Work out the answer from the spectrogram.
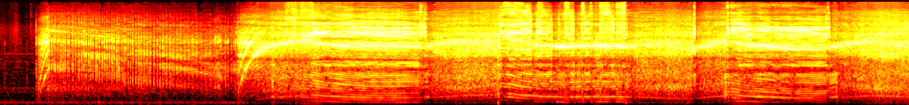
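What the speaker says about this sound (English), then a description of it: "Let's go ahead and plug in our grinder." An angle grinder powered directly from salvaged solar panels spins up with a loud, sustained whine that keeps ramping in pitch and wavering in steady cycles, running alone for about twelve seconds after a brief quiet start.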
